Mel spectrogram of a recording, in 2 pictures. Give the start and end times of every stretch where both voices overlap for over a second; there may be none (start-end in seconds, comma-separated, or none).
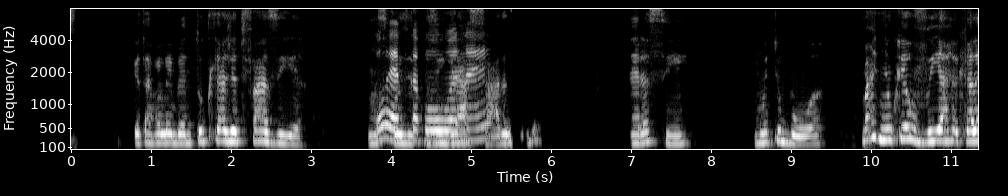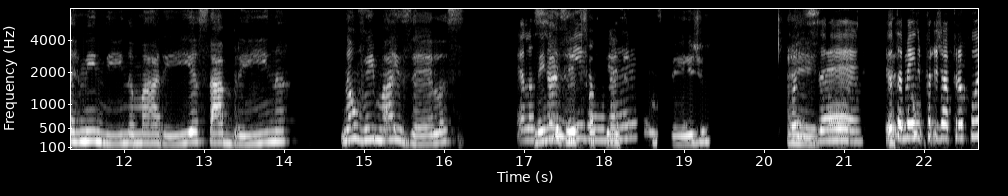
3.8-5.3, 17.1-18.4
